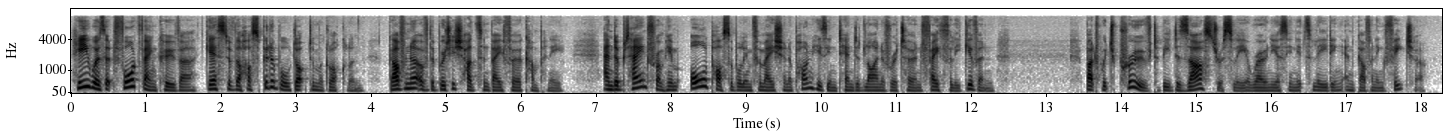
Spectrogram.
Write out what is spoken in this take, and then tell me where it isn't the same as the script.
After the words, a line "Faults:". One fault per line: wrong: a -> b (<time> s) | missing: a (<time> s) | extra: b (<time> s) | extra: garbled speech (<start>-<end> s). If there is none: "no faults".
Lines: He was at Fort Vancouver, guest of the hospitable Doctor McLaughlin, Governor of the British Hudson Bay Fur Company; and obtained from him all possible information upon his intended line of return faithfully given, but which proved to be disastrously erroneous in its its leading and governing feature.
He was at Fort Vancouver, guest of the hospitable Doctor McLaughlin, Governor of the British Hudson Bay Fur Company; and obtained from him all possible information upon his intended line of return faithfully given, but which proved to be disastrously erroneous in its leading and governing feature.
Faults:
missing: its (16.6 s)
